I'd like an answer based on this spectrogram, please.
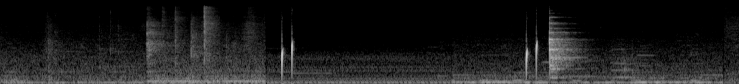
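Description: Light clinks of tableware set down on a tabletop: two sharp double clinks with a short ring, about two and a half seconds apart, the second followed by a brief rustle.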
